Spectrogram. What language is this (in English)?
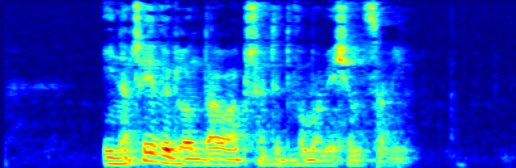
Polish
